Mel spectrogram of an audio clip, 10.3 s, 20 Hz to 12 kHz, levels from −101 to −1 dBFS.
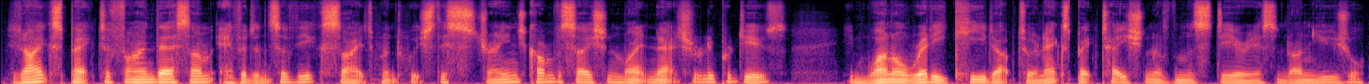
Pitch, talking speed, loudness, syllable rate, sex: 105 Hz, 180 wpm, -19 LUFS, 6.0 syllables/s, male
